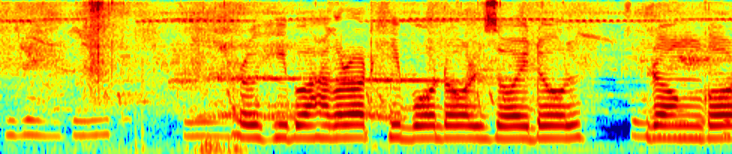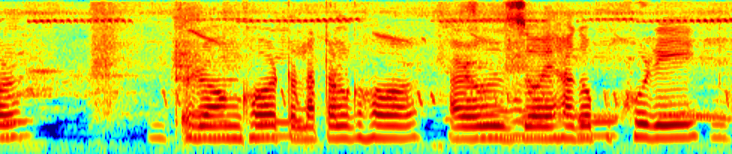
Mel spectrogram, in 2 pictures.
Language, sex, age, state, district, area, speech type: Assamese, female, 30-45, Assam, Udalguri, rural, spontaneous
